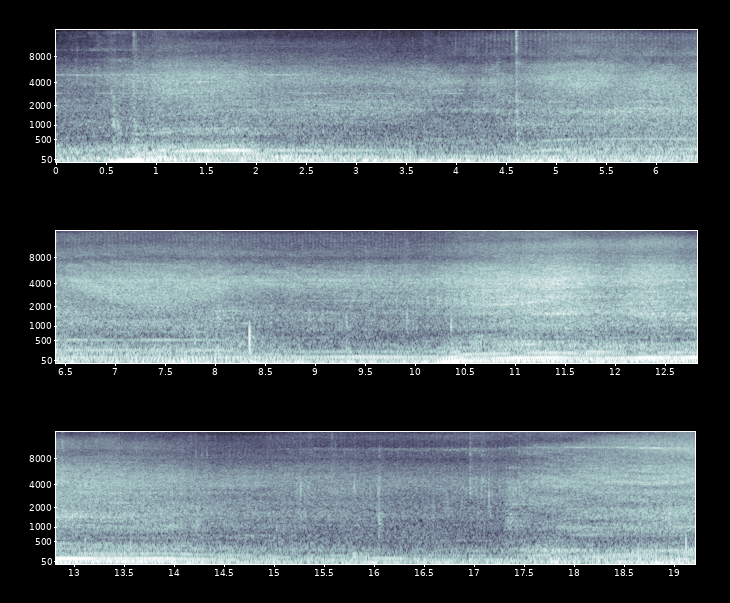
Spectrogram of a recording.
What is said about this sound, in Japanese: お、車が来た。ちょっと止まってね。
